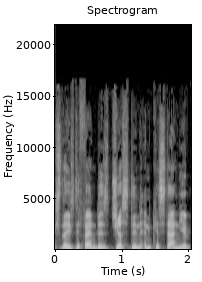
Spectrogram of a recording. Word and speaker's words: Castagna: Castagna? – Yeah, Castagna.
